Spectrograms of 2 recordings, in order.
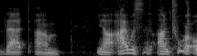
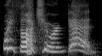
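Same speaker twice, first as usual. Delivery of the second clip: much higher and louder startled cry; shocked friends; 8 dB louder than usual. Retold or imitated. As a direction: gasp it out as if seeing a ghost. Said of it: "They said".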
